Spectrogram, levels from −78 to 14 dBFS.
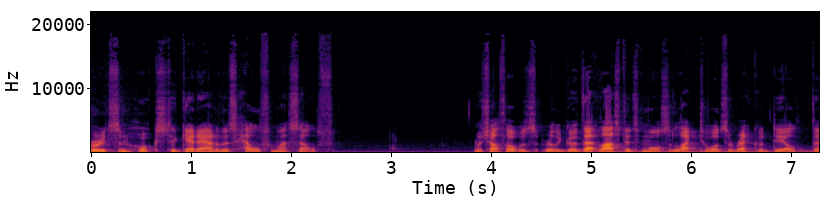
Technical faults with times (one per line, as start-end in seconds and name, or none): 5.19-7.28 mains hum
